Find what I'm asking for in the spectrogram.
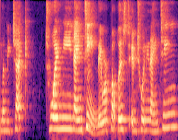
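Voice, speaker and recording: A woman's high voice moves through an ordinary range of pitch. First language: not English. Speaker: online business creator. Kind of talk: casual talk to camera. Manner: conversational with many fillers.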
